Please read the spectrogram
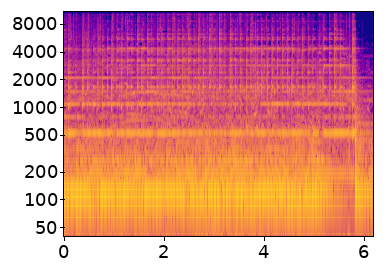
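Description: Live festival music from performers on a lantern float: fast, even strikes on a metal gong over a steady held note and a low drone. The music stops abruptly just before the end.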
